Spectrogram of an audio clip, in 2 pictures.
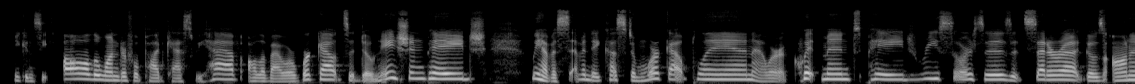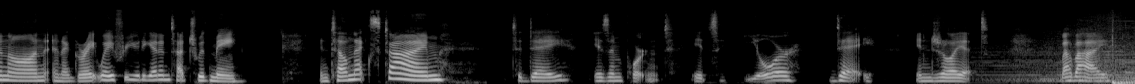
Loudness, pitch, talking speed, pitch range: -24 LUFS, 190 Hz, 150 wpm, 155-230 Hz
